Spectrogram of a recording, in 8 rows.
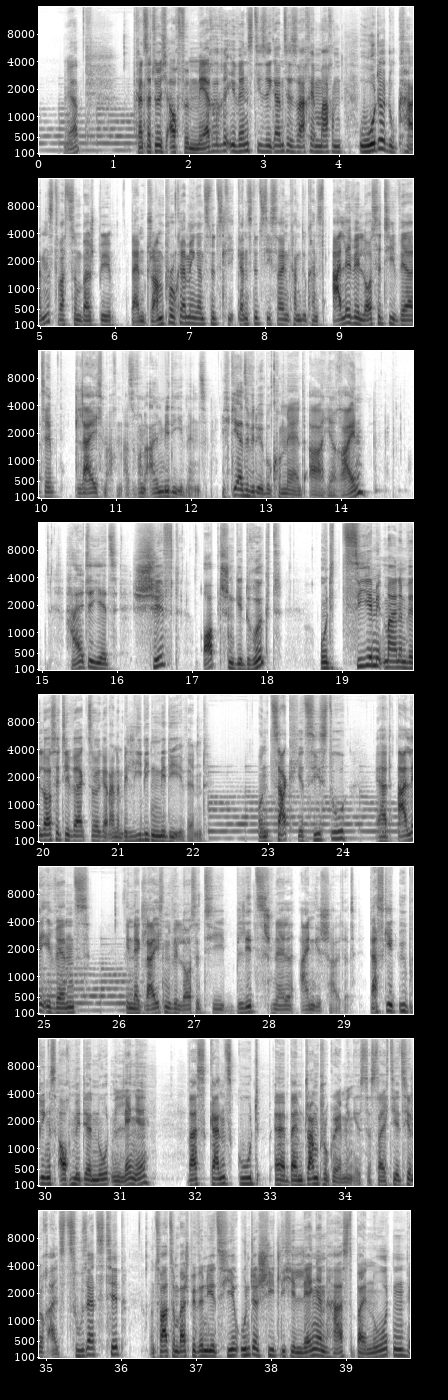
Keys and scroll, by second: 13.1 super+a.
